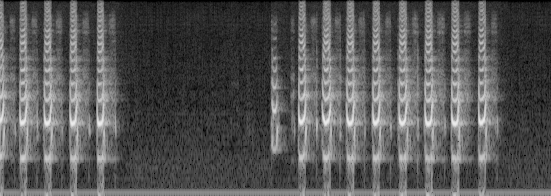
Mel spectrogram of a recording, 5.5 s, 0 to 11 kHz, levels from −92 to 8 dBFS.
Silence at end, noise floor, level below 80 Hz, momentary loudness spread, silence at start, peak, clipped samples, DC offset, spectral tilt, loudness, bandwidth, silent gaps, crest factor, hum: 0.6 s; -40 dBFS; -36 dBFS; 5 LU; 0 s; 0 dBFS; 4%; 0.5%; 1 dB/octave; -7 LUFS; 11 kHz; none; 10 dB; none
